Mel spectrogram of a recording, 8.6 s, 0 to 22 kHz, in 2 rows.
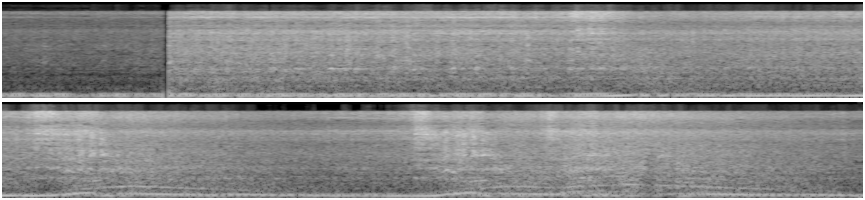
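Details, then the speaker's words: Sweptline truck's vacuum-secondary Holley after ultrasonic cleaning and rebuild, air cleaner off: lumpy V8 idle with two clean throttle blips rising and falling smoothly, no stumble; a definite improvement. "put it back together, and it's better. I'm happy."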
